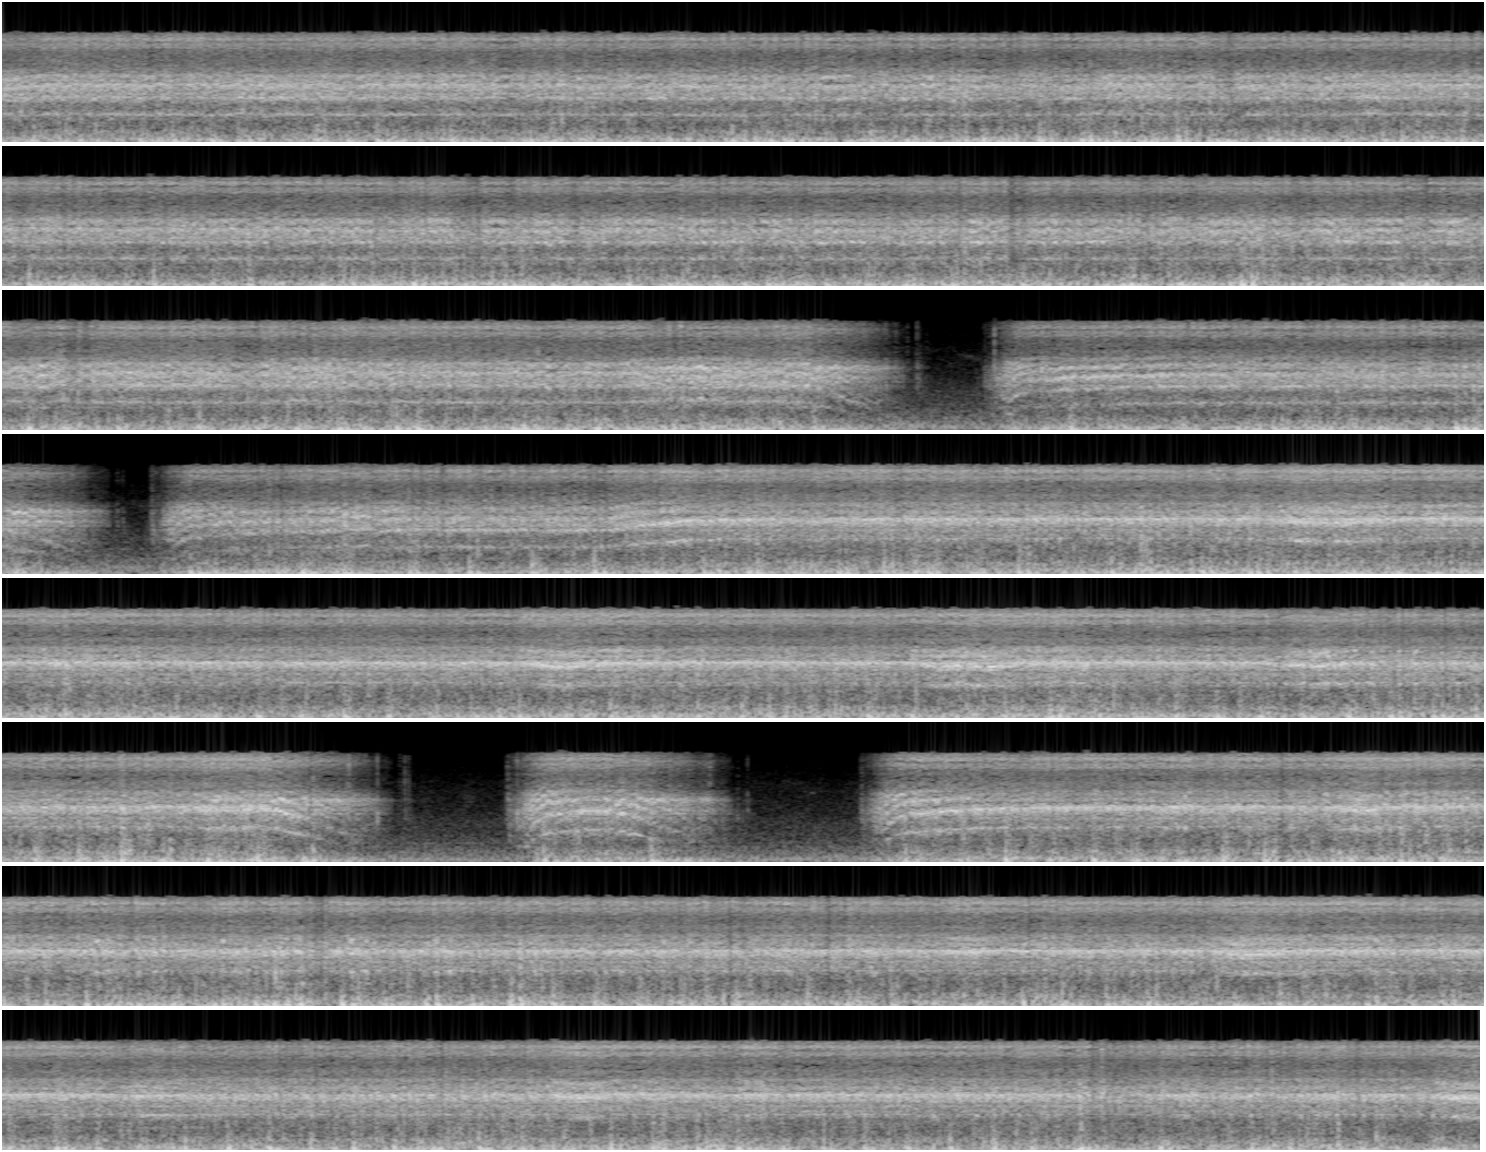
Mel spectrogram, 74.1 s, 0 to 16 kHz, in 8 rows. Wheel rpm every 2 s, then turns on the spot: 160, 160, 160, 160, 160, 160, 160, 160, 160, 160, 160, 140, 80, 150, 90, 170, 220, 230, 230, 230, 230, 230, 230, 220, 50, 40, 190, 230, 230, 230, 230, 230, 230, 230, 230, 230, 230.
none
